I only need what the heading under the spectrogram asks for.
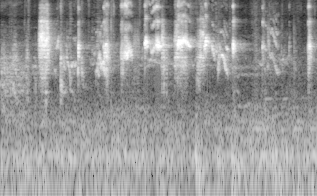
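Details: Pet budgerigars of a breeding pair give a short run of bright, sharp chirps, clipped notes rising and falling in quick succession before trailing into softer twitters.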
